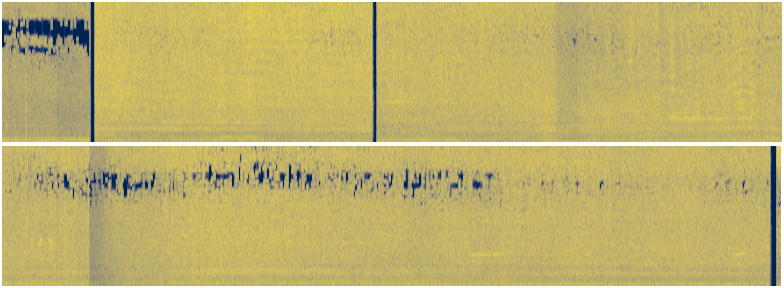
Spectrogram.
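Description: Steady road noise from a car driving on wet city streets: engine drone and tyre hiss with passing traffic. The sound is broken by three brief, sudden dropouts.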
